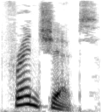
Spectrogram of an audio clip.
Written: friendships

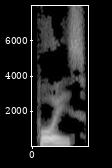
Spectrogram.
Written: poise

